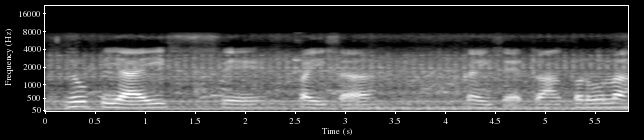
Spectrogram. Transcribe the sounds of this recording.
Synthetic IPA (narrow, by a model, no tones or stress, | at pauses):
juːpiaːi | e | pəɪsa̰ | kəisḛʈɾãːnspʰəɾɦoːlaː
